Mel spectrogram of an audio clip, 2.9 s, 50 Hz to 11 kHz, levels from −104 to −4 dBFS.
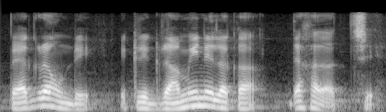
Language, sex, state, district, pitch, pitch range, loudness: Bengali, male, West Bengal, Cooch Behar, 130 Hz, 125-165 Hz, -17 LUFS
